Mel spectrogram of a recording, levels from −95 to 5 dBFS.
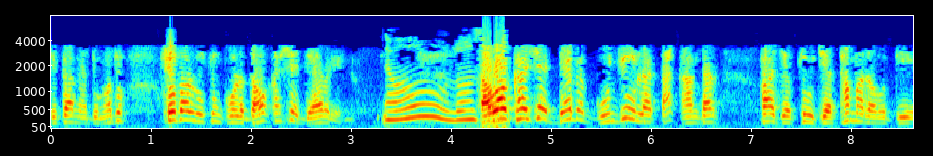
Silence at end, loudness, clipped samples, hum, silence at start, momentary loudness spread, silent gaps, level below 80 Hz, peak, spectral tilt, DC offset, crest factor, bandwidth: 0 s; -16 LUFS; 0.3%; none; 0 s; 13 LU; none; -50 dBFS; 0 dBFS; -6.5 dB/octave; under 0.1%; 16 dB; 8 kHz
